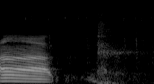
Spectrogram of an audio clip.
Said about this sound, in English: Excuse the loud typing that everyone's currently hearing.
